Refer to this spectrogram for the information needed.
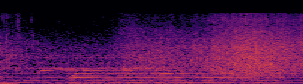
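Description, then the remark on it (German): Soft sea surf washes steadily onto a sandy beach on a coast, swelling a little louder toward the end, with a low sustained musical drone humming underneath and no voices. “Visualisiere nun einen wunderschönen Küstenort wo das Meer sanft an den Sandstrand brandet.”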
